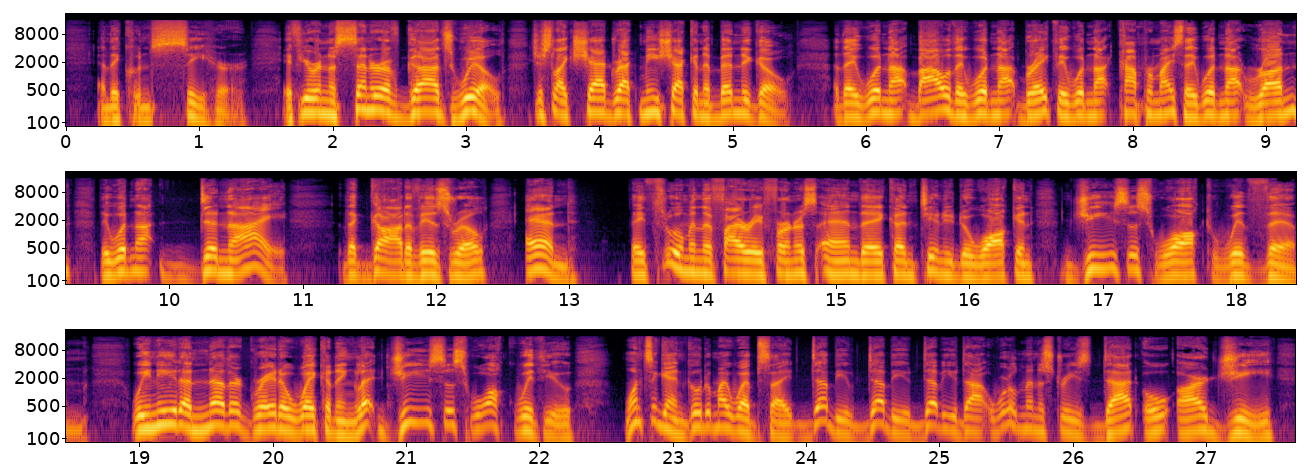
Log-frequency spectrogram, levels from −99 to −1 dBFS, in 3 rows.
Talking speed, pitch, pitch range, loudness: 170 wpm, 145 Hz, 125-165 Hz, -16 LUFS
